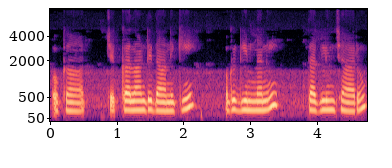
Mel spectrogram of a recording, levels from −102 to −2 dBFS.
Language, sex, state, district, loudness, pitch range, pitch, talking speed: Telugu, female, Telangana, Mahabubabad, -16 LUFS, 195-210 Hz, 205 Hz, 90 wpm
